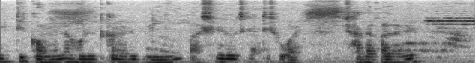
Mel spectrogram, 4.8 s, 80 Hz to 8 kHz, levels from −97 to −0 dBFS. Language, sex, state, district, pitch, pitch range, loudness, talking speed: Bengali, male, West Bengal, Dakshin Dinajpur, 135 Hz, 135-145 Hz, -16 LUFS, 150 wpm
